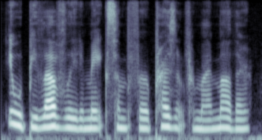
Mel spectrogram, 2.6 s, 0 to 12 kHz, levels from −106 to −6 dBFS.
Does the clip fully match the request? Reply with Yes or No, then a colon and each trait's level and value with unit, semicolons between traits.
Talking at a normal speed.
No: fast, 295 wpm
